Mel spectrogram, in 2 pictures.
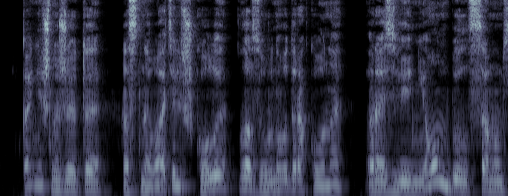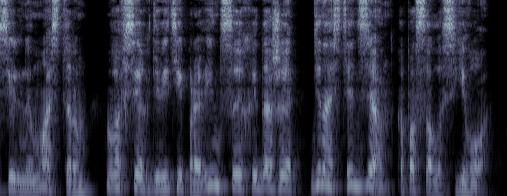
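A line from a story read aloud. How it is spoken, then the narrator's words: Plain. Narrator (Russian): ответил Чу Фэн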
